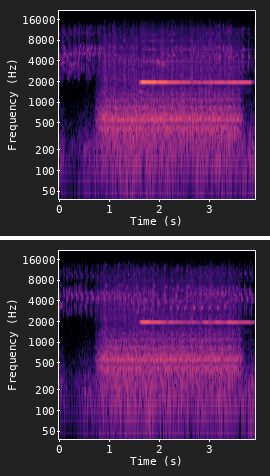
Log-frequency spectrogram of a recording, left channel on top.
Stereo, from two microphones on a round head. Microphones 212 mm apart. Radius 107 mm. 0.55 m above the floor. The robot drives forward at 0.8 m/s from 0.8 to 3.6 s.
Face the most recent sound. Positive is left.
turn(degrees=25)  # may be behind; listen again after turning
